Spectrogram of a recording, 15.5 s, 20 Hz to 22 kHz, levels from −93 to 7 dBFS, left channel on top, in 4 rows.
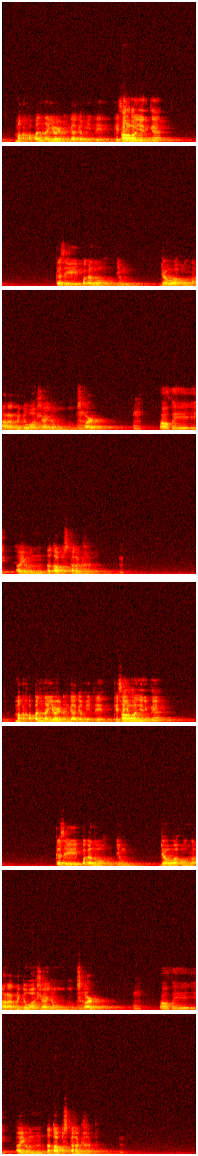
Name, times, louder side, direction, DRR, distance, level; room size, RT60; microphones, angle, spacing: voice 1, 0.3-3.1 5.0-6.7 7.0-9.6 11.9-13.5, right 2 dB, 85° right, 3 dB, 2.3 m, -25 dB
voice 2, 2.4-3.2 9.3-9.4 10.4-10.5 10.9-11.7 14.0-14.1, left 4 dB, 40° left, 8 dB, 0.6 m, -24 dB
21.5 x 13.0 x 2.4 m, 1.4 s
head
